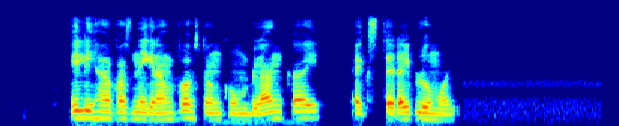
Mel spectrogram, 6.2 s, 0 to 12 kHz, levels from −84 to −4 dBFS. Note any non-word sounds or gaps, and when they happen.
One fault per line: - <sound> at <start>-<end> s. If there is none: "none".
none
